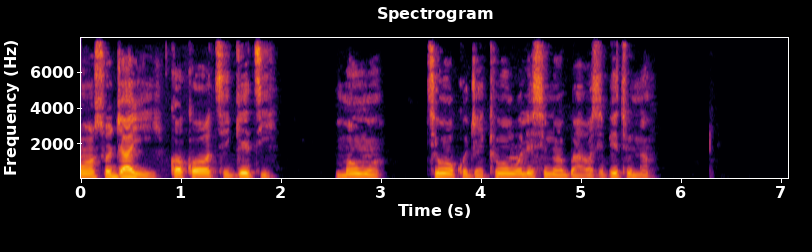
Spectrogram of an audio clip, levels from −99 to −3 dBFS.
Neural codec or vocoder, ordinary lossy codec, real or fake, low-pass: none; none; real; none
